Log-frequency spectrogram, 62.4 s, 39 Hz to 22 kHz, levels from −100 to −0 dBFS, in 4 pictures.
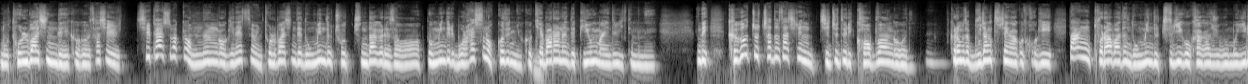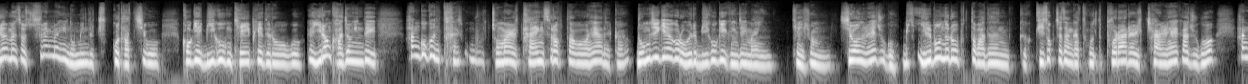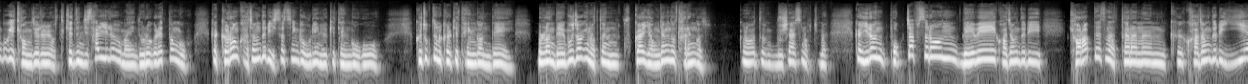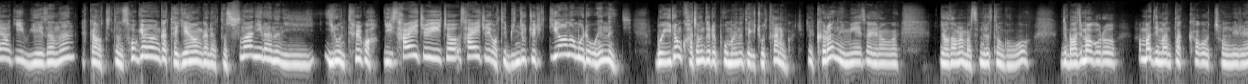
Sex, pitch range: male, 190-240 Hz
